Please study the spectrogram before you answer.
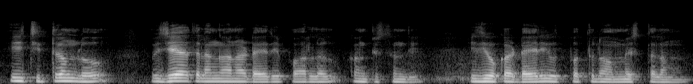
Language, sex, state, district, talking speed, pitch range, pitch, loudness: Telugu, male, Telangana, Hyderabad, 110 wpm, 120-140 Hz, 130 Hz, -19 LUFS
